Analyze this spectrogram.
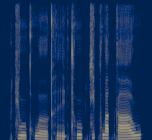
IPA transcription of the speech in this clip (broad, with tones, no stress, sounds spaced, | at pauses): t͡ɕ uː˧ kʰ w ɤː˨˩ kʰ r i˨˩ ʔ tʰ uː˦˥ k̚ t͡ɕ i˦˥ t̚ k w a˥˩ t̚ k aː˦˥ w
